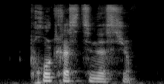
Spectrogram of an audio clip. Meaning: procrastination
- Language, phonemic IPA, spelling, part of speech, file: French, /pʁɔ.kʁas.ti.na.sjɔ̃/, procrastination, noun, LL-Q150 (fra)-procrastination.wav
